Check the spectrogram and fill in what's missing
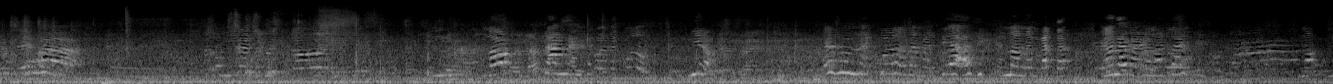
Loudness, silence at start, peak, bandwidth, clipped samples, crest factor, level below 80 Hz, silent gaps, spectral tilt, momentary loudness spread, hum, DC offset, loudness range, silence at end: -30 LUFS; 0 s; -10 dBFS; 16.5 kHz; under 0.1%; 20 dB; -44 dBFS; none; -5 dB/octave; 8 LU; none; under 0.1%; 3 LU; 0 s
